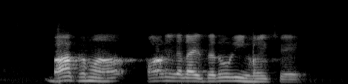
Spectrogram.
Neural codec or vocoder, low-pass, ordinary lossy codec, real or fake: codec, 16 kHz, 1 kbps, X-Codec, HuBERT features, trained on balanced general audio; 7.2 kHz; AAC, 64 kbps; fake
